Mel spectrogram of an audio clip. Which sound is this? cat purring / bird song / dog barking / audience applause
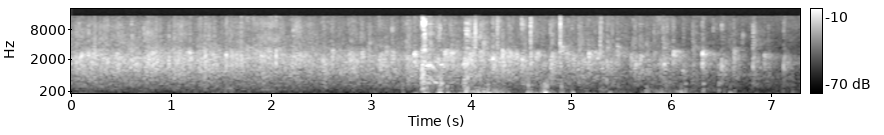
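audience applause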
